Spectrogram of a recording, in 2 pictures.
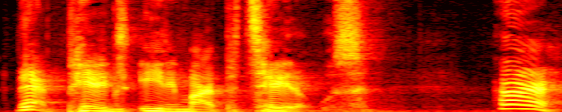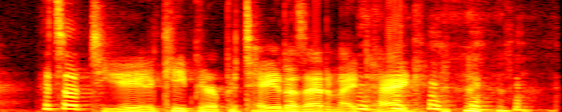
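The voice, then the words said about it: Put-on Northern Irish accent. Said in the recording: “In an Irish accent, please. ... That's a Northern Irish accent as well. ... You gave a little regional kick.”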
